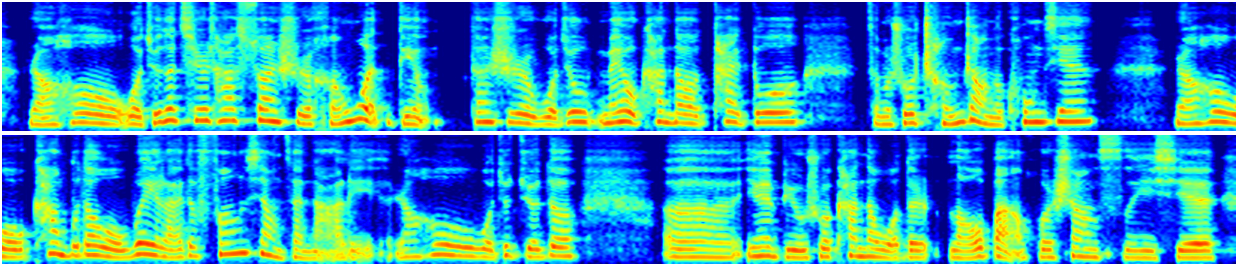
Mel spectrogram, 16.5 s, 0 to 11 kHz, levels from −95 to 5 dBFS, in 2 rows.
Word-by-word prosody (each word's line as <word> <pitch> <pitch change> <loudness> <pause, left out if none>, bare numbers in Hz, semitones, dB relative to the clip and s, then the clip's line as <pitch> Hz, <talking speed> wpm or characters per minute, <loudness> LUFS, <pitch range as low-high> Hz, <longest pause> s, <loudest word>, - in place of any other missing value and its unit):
然 180 -1 -3
后 220 0 0
我 195 -2 +1
觉 225 - 0
得 290 +3 +4
其 285 +1 -3
实 285 - +4
它 285 +1 0
算 285 -1 +3
是 225 -5 -1
很 205 +5 +1
稳 290 -5 +3
定， 195 +5 -3 0.2
但 250 -1 +2
是 235 -3 +1
我 185 -1 0
就 250 +6 +3
没 230 0 0
有 255 -2 +6
看 250 +1 -2
到 215 -3 0
太 250 +4 -3
多， 240 +2 +1 0.4
怎 200 - -7
么 190 - -3
说 225 +3 +1
成 215 0 -1
长 250 -9 +2
的 175 - -4
空 250 +6 +2
间， 260 +1 +2 0.5
然 205 0 -3
后 245 +2 +2
我 195 -2 +2
看 250 +5 +1
不 235 - 0
到 245 -2 +3
我 200 -4 +3
未 265 +6 +5
来 190 -4 -2
的 225 - -3
方 275 +5 +1
向 270 -11 0
在 185 0 -6
哪 165 - -5
里， 275 - -9
然 200 -3 -7
后 240 0 +1
我 200 -2 -2
就 235 - -5
觉 210 -4 -2
得， 220 +1 0 0.5
呃， 195 +1 -2
因 220 -3 0
为 225 - +2
比 195 -2 -2
如 180 -1 +3
说 200 +2 -1
看 225 +2 -1
到 210 - +1
我 170 -2 0
的 180 0 -1
老 180 +2 0
板 215 - 0
或 190 0 -2
上 200 0 -2
司 185 -9 -6
一 175 - -2
些 180 0 +3
220 Hz, 250 characters per minute, -20 LUFS, 195-250 Hz, 0.5 s, 有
